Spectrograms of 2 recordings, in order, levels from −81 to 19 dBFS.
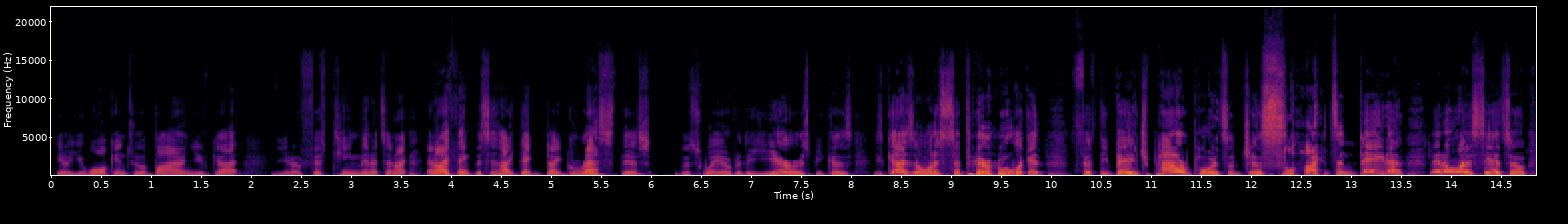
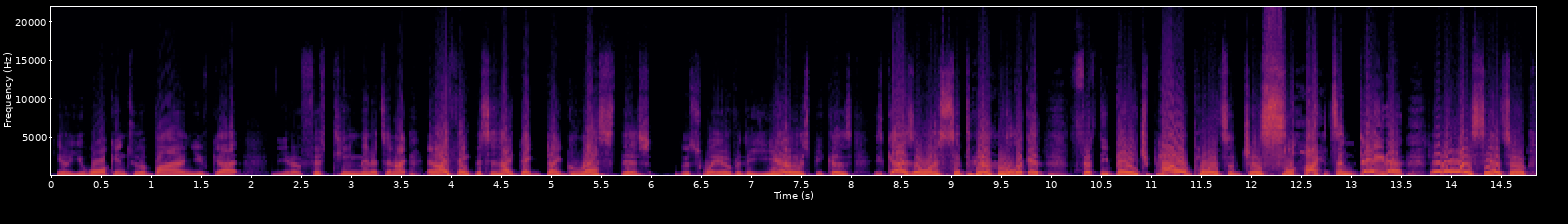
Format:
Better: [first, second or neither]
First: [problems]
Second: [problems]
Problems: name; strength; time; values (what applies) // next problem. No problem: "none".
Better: first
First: none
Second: distortion; heavy; 15% of the sound clipped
